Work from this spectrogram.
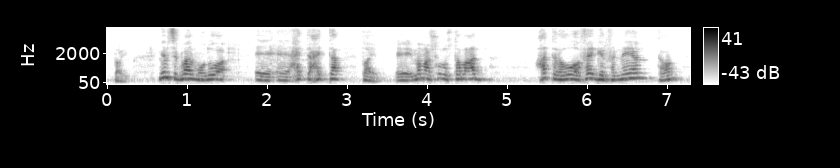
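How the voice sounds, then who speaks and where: A man with an Egyptian Arabic accent, co-hosting a casual football talk show, animated and full of fillers as he goes over the story. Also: fairly high pitch, husky. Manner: animated, repetitive, thinks aloud with many fillers. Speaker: co-host of a football talk channel.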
